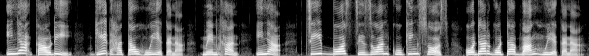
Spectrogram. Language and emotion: Santali, neutral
